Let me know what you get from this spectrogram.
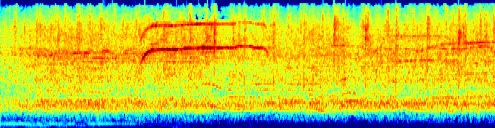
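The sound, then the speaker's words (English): A baseball stadium crowd on its feet cheers in a steady, loud roar of many voices, with scattered whistles and shouts rising above the din throughout. “Crowd on its feet.”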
